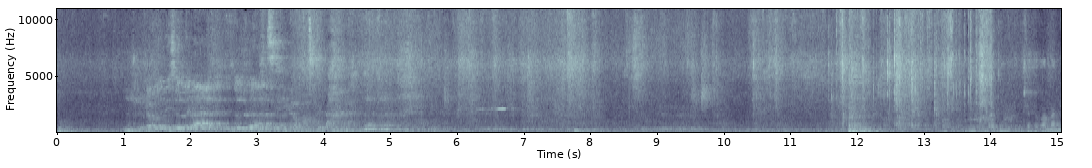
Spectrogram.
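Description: A woman talks and laughs nearby.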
